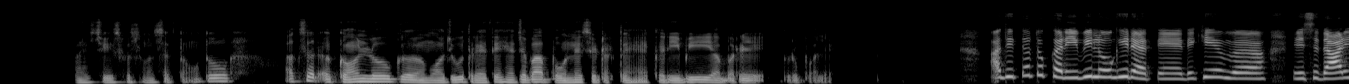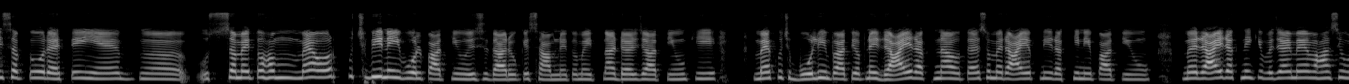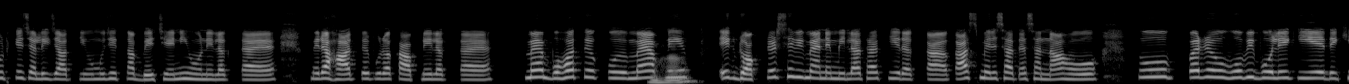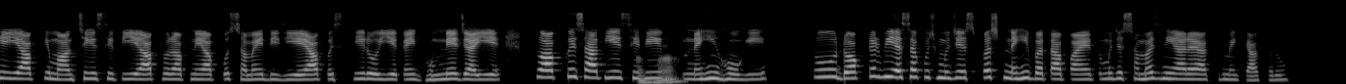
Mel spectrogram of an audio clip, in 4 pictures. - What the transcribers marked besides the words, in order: in English: "ग्रुप"; tapping
- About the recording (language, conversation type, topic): Hindi, advice, क्या आपको दोस्तों या परिवार के बीच अपनी राय रखने में डर लगता है?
